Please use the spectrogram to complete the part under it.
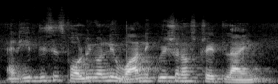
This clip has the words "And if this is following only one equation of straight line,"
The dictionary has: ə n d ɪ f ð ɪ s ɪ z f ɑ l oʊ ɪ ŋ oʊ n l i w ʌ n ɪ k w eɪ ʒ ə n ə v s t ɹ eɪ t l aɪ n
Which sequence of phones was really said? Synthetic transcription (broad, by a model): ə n d ɪ f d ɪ s ɪ z f ɑ l oʊ ɪ ŋ oʊ n l i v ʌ n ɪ k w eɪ ʃ ə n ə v s t ɹ eɪ t l aɪ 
